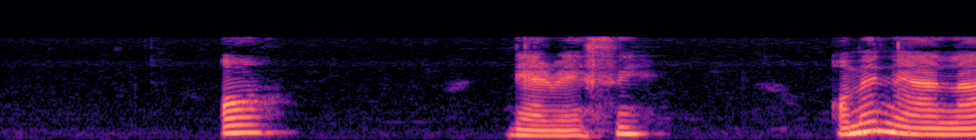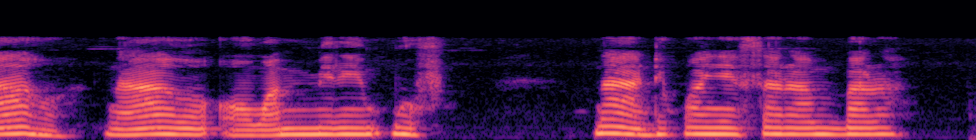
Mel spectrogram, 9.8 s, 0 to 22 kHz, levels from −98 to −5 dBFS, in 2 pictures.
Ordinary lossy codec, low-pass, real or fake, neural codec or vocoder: none; 7.2 kHz; real; none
